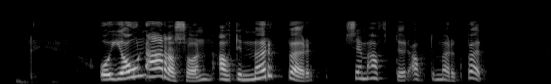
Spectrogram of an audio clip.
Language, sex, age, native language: Icelandic, female, 30-39, Icelandic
